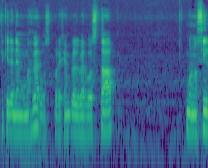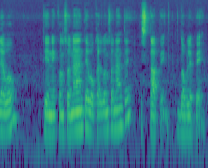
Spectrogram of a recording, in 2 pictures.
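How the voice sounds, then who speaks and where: A man's voice: mid-range voice, fairly even intonation, normal speed, a little hiss or hum. A man teaching English grammar to learners, explaining rules patiently step by step, with frequent fillers and tag questions.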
